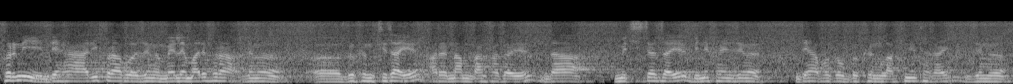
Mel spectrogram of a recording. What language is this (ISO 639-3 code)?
brx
